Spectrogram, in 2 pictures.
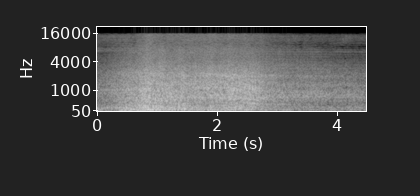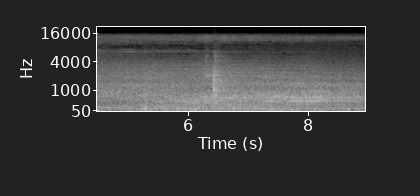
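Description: Passenger train passing on the main line and running away: a loud rush of wheels on rails for the first few seconds, easing into a steadier rumble with a faint thin whine as it recedes.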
